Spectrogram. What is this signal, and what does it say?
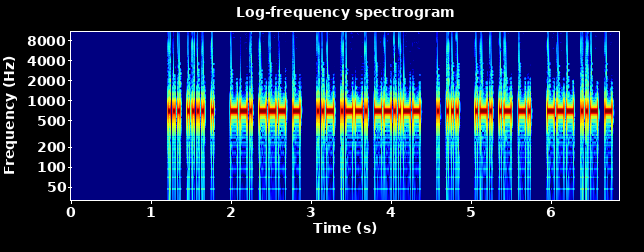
Morse code, heard as a keyed tone, about 40 wpm, 700 Hz. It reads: SHE GOT UP, ES RAN OUT
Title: Sentences from Top 500 Words and Abbreviations 40wpm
